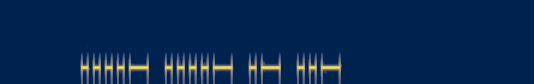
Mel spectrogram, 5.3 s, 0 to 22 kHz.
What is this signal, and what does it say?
Morse code, heard as a keyed tone, about 20 wpm, 700 Hz. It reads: 44AU
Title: All Cut Numbers - 4-Digit 20wpm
